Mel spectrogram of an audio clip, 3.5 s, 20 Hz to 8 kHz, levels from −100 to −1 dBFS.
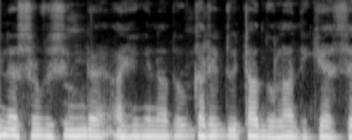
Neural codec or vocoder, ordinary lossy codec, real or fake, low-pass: none; none; real; none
